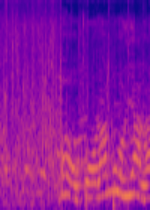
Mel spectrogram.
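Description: Mostly speech: a voice talking over a microphone, coming in about a second in after a short stretch of crowd noise.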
